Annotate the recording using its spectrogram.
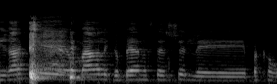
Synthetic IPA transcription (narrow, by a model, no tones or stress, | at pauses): iʁakeomaʁleɡabejhanose̞ʃelebakaʁ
